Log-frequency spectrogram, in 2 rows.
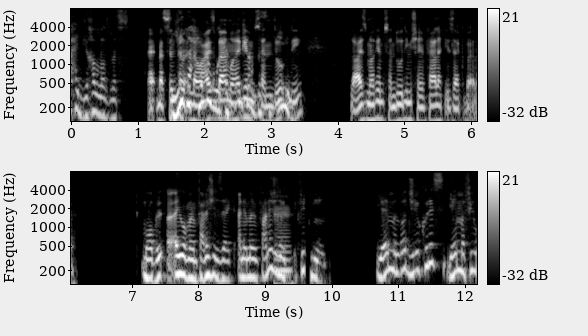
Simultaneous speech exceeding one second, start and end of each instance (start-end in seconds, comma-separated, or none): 1.5-3.4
